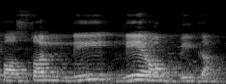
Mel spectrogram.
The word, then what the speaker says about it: فَصَلِّ لِرَبِّكَ: کیجئے۔ وَصَلِّ لِرَبِّكَ وَانْحَرْ۔ صحیح تلفظ ہے فَصَلِّ لِرَبِّكَ، لوگ اس کو غلط تلفظ پڑھتے ہیں فَصَلِّ لِرَبِّكَ، یہ غلط ہے۔ فَصَلِّ لِرَبِّكَ فَصَلِّ لِرَبِّكَ وَانْحَرْ إِنَّ شَانِئَكَ هُوَ الْأَبْتَرُ۔ اس کا ترجمہ کیا ہے؟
